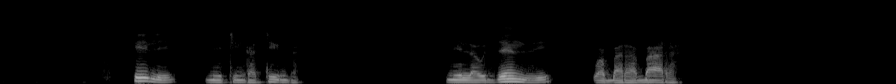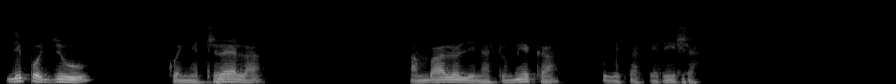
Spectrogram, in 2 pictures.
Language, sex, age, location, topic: Swahili, male, 18-24, Mombasa, government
